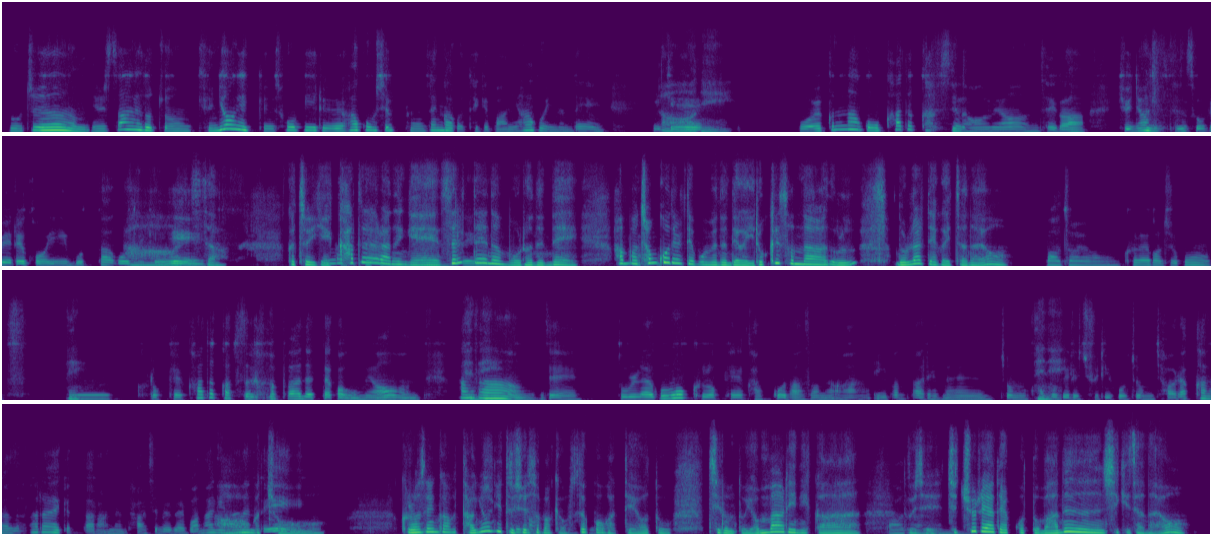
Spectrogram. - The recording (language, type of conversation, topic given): Korean, advice, 일상에서 과소비와 절약 사이에서 균형 잡힌 소비 습관을 어떻게 시작하면 좋을까요?
- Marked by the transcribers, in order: laughing while speaking: "카드값이"; other background noise; laughing while speaking: "갚아야"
